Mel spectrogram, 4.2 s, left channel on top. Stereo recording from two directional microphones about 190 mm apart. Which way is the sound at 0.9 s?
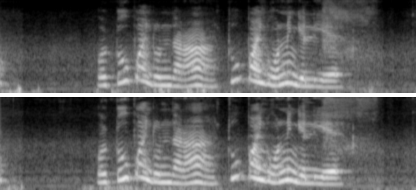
15° right (ahead or behind).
